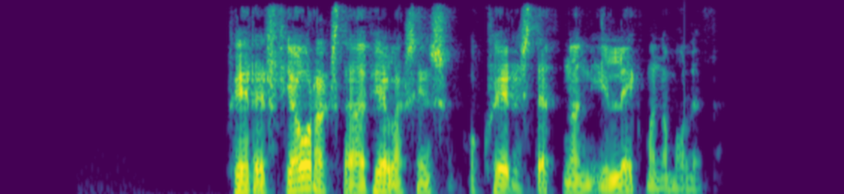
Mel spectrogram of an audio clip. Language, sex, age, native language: Icelandic, male, 50-59, Icelandic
